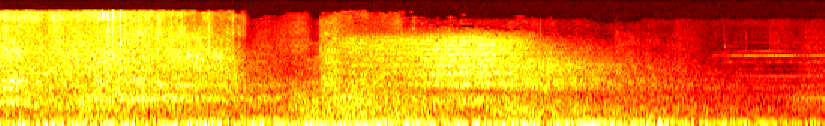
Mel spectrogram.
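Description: A deep rushing whoosh roars and then fades.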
